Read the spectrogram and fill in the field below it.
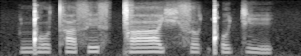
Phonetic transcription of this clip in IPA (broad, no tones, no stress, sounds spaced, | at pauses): ŋ͡ǃ o tʰ a s i s ǀ aː ç s ɤ ǃʼ o c i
